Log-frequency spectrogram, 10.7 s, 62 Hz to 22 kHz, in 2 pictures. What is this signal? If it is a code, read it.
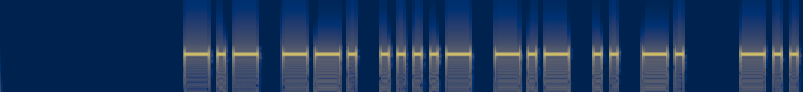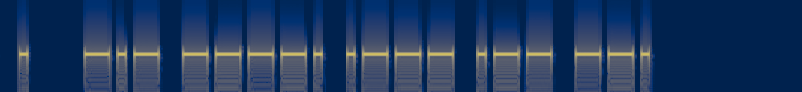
Morse code, heard as a keyed tone, about 22 wpm, 700 Hz. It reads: KG4KIN DE K9JWG
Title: USA Callsign DE Callsign 22wpm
